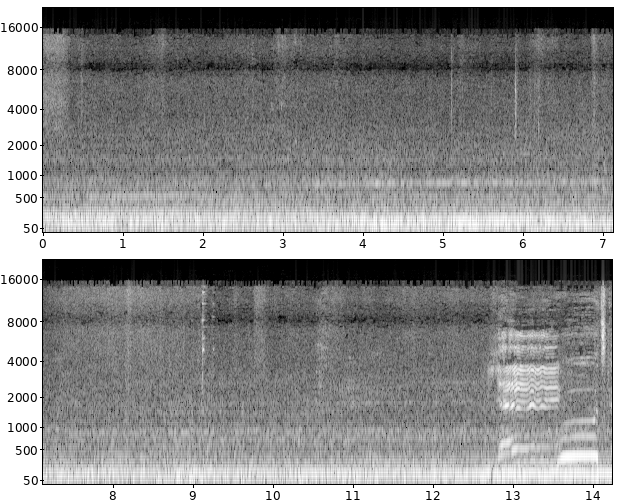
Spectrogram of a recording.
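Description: Steady engine and road drone from inside a Ford Super Duty pickup towing a trailer up onto a highway, a continuous low rumble with a rising whine near the end and no speech.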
